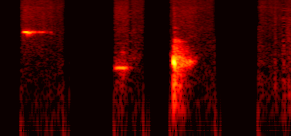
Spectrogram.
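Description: Near silence with a few faint, very short sounds, the loudest a single brief plop a little over a second in.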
